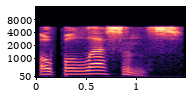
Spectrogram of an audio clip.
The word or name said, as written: opalescence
